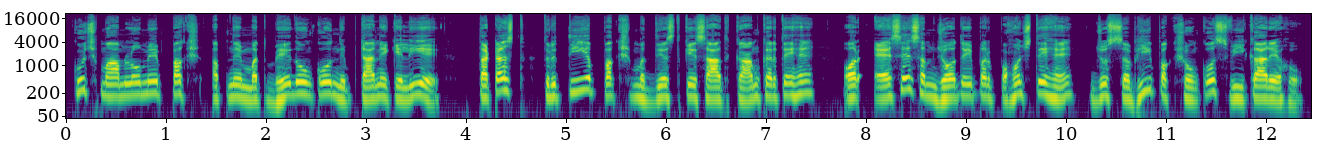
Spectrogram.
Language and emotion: Hindi, neutral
